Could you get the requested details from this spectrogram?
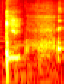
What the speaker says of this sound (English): You may hear a lot of coughing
